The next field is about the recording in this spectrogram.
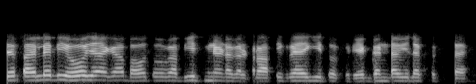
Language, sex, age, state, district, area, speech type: Urdu, male, 30-45, Uttar Pradesh, Mau, urban, conversation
